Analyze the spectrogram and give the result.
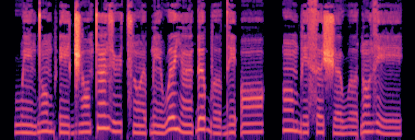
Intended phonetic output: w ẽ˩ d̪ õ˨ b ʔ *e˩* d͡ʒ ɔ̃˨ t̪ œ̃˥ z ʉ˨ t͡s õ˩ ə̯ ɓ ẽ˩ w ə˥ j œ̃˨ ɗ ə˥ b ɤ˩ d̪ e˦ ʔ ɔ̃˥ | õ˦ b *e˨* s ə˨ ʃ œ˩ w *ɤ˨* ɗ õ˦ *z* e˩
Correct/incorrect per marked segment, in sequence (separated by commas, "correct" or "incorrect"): correct, correct, incorrect, correct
